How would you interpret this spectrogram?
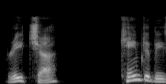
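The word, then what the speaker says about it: rice: H for that sound so r i c e pronounced Richa came to be spelled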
